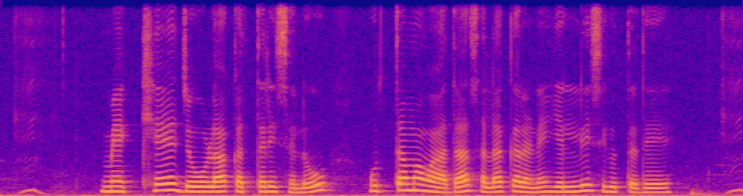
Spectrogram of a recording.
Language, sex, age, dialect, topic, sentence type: Kannada, female, 36-40, Mysore Kannada, agriculture, question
